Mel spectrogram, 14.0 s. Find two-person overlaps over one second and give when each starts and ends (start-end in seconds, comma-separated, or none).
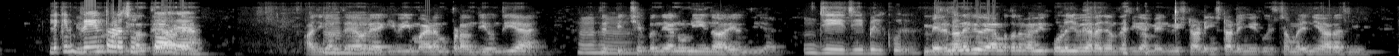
0.7-2.0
